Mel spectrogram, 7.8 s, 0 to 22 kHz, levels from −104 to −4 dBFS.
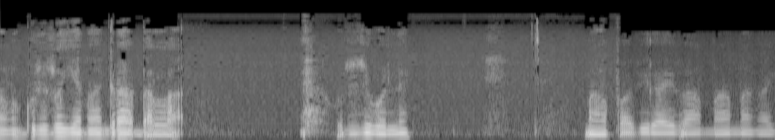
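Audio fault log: Throughout: DECT cordless phone buzz. A thin, steady buzz at 100 Hz runs under the speech, rich in harmonics. It sits roughly 25 dB below the speech. A nearby DECT handset or base sends a radio burst every 10 ms, and the audio circuit rectifies each burst into sound.
Throughout: AAC compression. The speech sounds dull and smeared, with a warbling, fizzy edge on sibilants. Nothing is present above 14 kHz. This is likely AAC-LC coding at a low bitrate, which fits about 32 kbps. The encoder lowers its cut-off and quantises coarsely.
6.19 to 7.75 s: input switched to a poorer device. From 6.19 s the sound turns duller and boxier, with no gap at the change. Nothing is present above 8.3 kHz. The level falls by about 5 dB, and a faint new noise floor appears. The cause is likely a change of input to a narrower-band microphone or headset.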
